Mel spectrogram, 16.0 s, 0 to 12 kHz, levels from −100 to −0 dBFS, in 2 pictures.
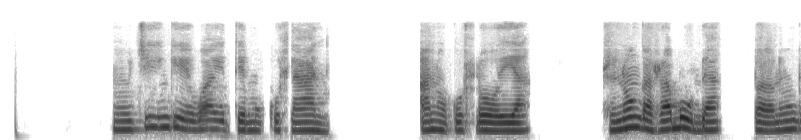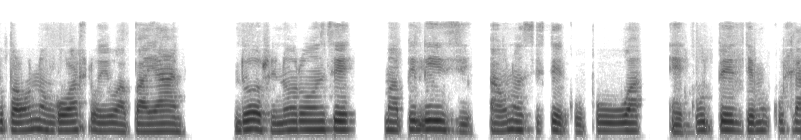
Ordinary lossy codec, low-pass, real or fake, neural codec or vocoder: MP3, 64 kbps; 7.2 kHz; real; none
